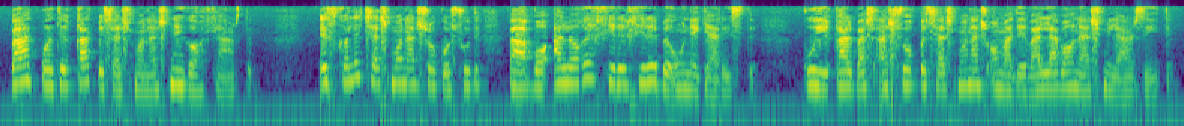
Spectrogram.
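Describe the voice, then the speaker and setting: Give me a woman narrating a novel in a measured voice, on a muffled audiobook track. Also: mid-range voice, pushed and bright. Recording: dull, muffled audiobook recording.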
